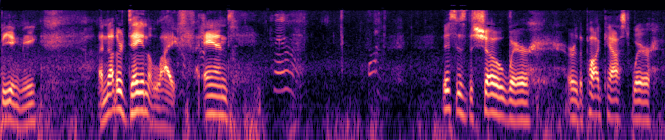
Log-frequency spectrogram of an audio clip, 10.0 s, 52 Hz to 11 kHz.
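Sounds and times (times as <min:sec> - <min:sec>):
speech: 0:00.0 - 0:03.6, 0:06.6 - 0:09.9
baby squawking and babbling: 0:04.1 - 0:04.6, 0:05.5 - 0:05.8.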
